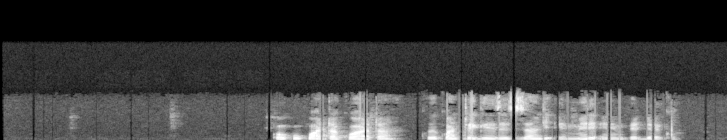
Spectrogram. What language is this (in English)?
Ganda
